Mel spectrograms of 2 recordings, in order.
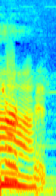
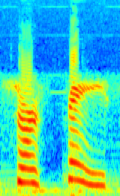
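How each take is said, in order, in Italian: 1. La desinenza si pronuncia con una vocale breve e ridotta. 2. La desinenza si pronuncia come la parola 'face'. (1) "invece di surface" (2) "la finale di questa parola c'è la parola face, per cui dicono surface"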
